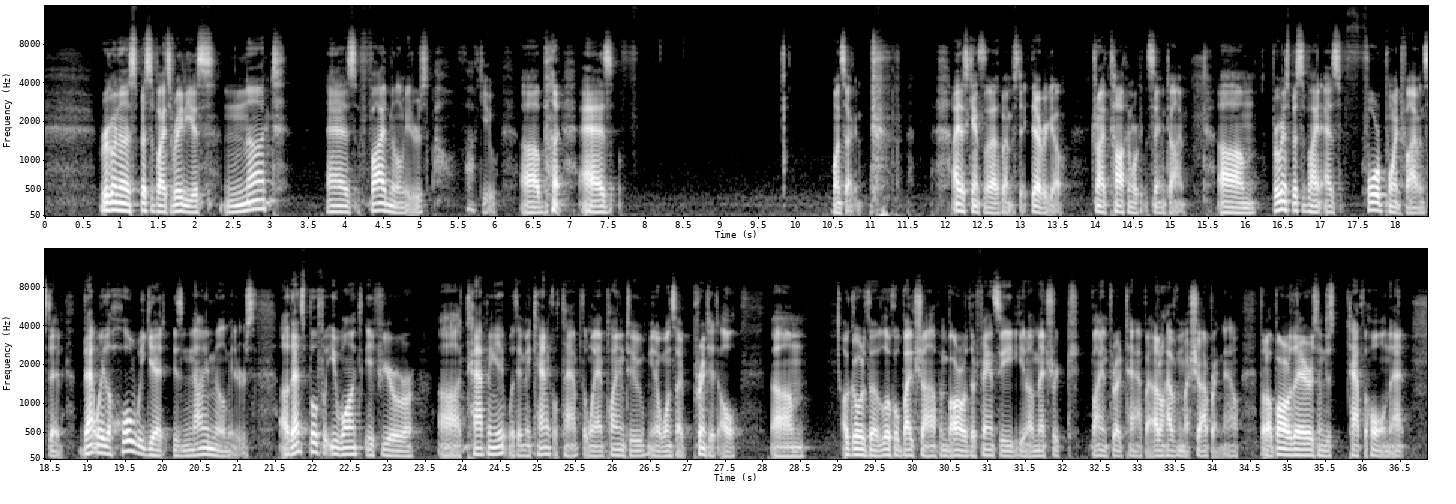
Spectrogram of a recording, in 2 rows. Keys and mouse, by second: 2.7 click, 3.9 click, 5.2 click, 6.8 click, 8.2 Escape, 8.6 Escape, 11.4 click, 16.6 click.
